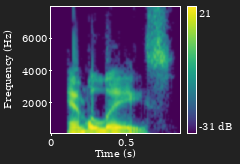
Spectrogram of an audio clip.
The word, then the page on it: amylase: American English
